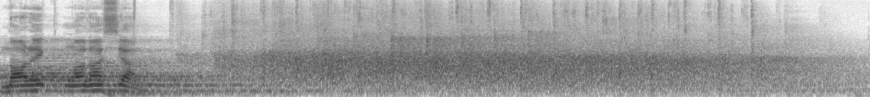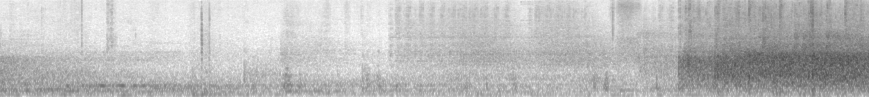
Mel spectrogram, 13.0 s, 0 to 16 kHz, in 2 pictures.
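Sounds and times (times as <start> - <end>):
audience applauding: 1.3 - 7.4, 11.3 - 13.0.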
